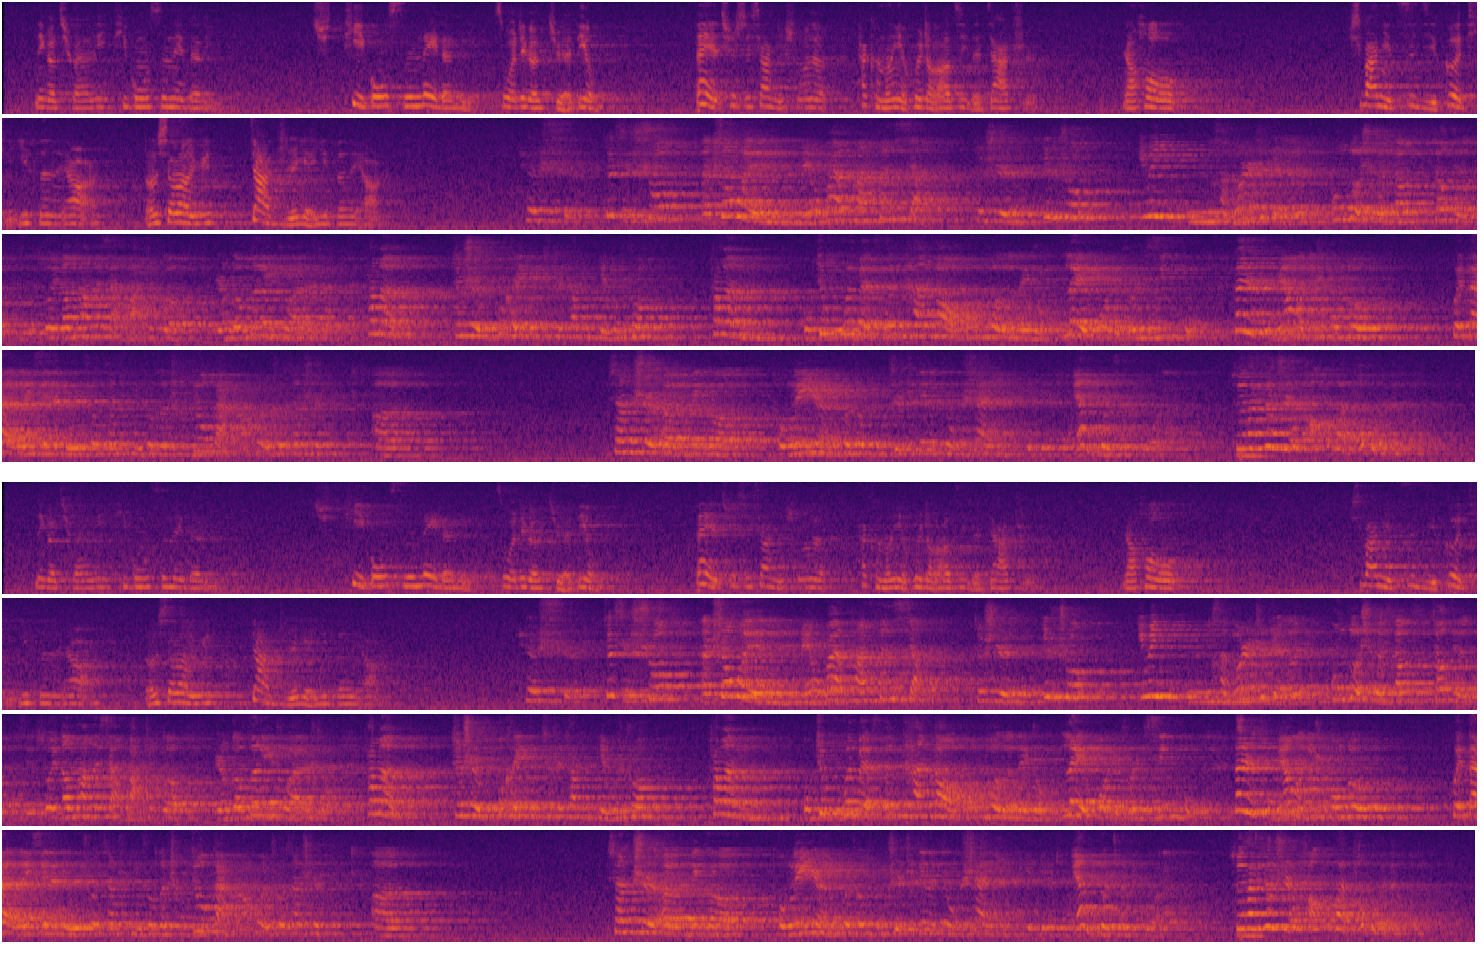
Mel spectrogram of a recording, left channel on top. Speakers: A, on the left (about 35°); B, on the right (about 35°).
A: 那个权利替公司内的你去替公司内的你做这个决定。但也确实像你说的，他可能也会找到自己的价值，然后是把你自己个体一分为二，然后相当于价值也一分为二。
B: 确实，就是说，呃，生活里的你，你没有办法分享，就是就是说，因为你，你很多人是觉得工作是个消消极的东西，所以当他们想把这个人格分离出来的时候，他们就是不可以，就是他们也不是说他们不就不会被分摊到工作的那种累或者说是辛苦，但是同样的，就是工作会带来的一些，比如说像是你说的成就感啊，或者说像是。嗯。像是呃那个同龄人或者说同事之间的这种善意也，也同样不会传递过来，所以他就是好的坏都不会带过来。
A: 嗯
